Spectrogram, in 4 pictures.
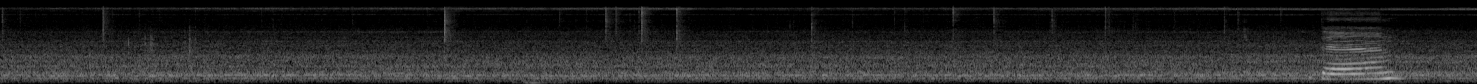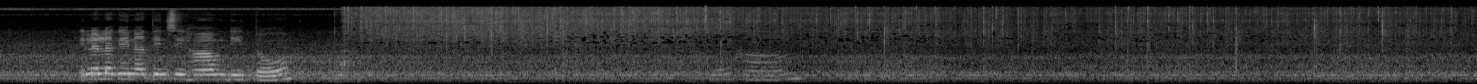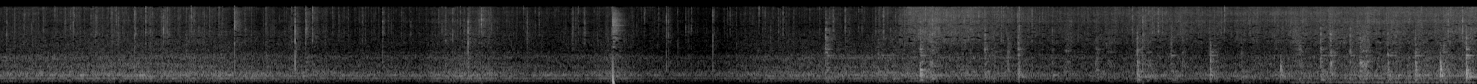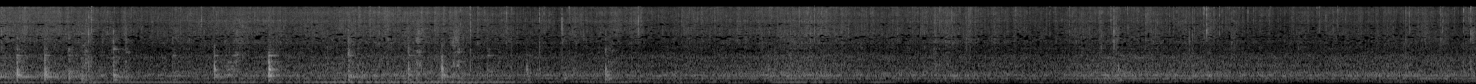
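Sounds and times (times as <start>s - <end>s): ham sizzling in a pan: 0.0s - 59.0s
wooden spatula stirring in a pan: 37.8s - 50.8s.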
